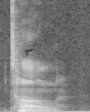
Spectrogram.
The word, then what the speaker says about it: tongue: Now, the pronunciation of this word is all sorts of crazy. First off, it only has one syllable. And that O sounds like a U, tongue. And it would rhyme with words like sung or rung or tongue.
